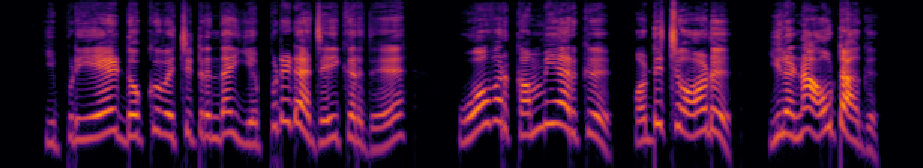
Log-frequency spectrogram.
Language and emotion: Tamil, angry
